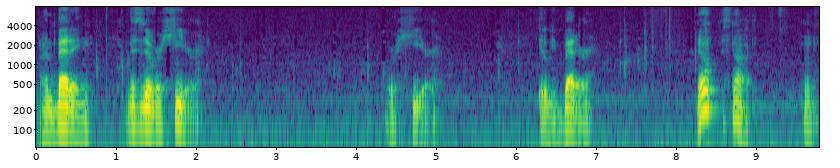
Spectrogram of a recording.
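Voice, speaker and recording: A craft vlog host with a fairly low, dark-toned voice talks casually through a hands-on demonstration, tentatively muttering to himself as he works. Clear background noise with clicking runs through the recording.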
